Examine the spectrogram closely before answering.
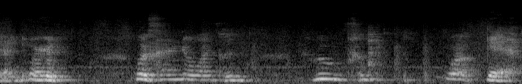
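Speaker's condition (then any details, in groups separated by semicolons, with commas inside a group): Acquired brain injury; speech therapy during recovery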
